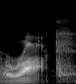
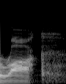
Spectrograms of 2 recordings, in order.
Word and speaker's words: roc: And Rarity and Zecora end up in the crossfire between Spike and a rock. Bit of a small rock. For those not familiar with rocks, it's spelled R-O-C.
